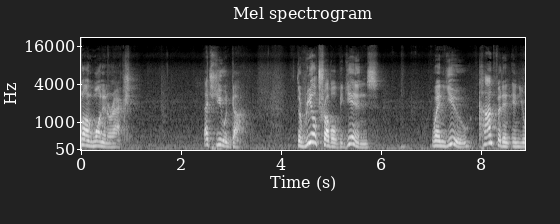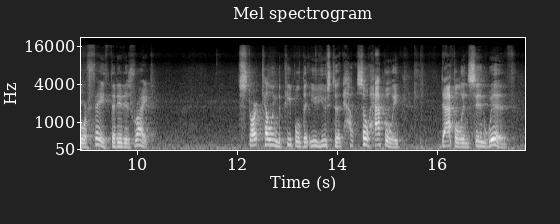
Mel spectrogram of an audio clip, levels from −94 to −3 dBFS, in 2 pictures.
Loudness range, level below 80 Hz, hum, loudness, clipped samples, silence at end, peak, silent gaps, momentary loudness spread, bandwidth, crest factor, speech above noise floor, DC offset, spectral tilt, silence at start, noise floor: 6 LU; -50 dBFS; none; -21 LUFS; under 0.1%; 0.1 s; -2 dBFS; none; 12 LU; 17 kHz; 22 dB; 28 dB; under 0.1%; -4.5 dB/octave; 0 s; -48 dBFS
